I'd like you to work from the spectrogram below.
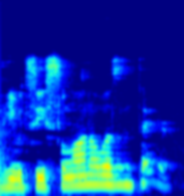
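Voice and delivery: ordinary talk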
